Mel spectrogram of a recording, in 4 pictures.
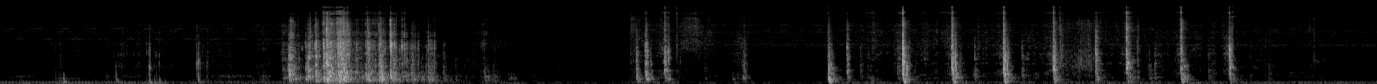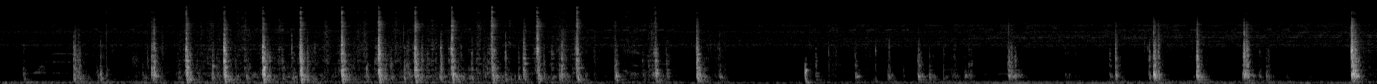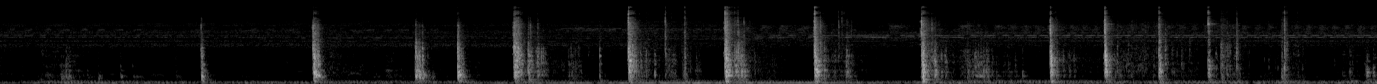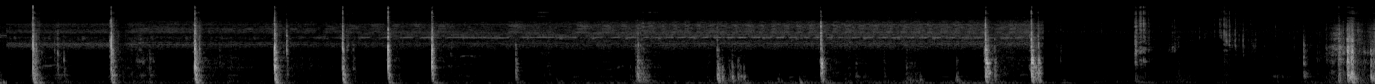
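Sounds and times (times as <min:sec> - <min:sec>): hand tool chopping wood: 0:08.3 - 0:12.5, 0:15.2 - 0:20.9, 0:31.7 - 0:36.1, 0:36.7 - 0:43.4.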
